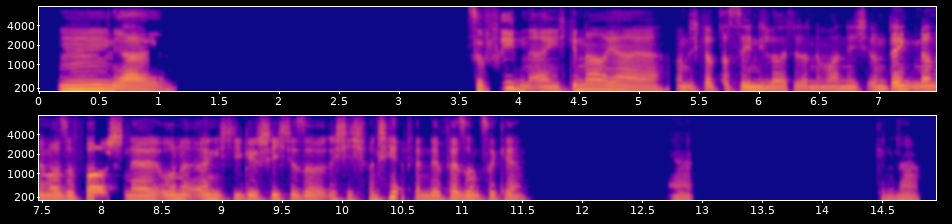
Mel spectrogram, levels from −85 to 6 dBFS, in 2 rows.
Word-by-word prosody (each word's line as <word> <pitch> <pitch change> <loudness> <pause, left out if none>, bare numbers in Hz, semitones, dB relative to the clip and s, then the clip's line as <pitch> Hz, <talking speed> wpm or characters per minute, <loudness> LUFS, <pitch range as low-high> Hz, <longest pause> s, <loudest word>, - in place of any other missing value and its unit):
Mhm. 150 +1 +6
Ja, 135 0 +4
ja. 135 +3 -7 2.5
Zufrieden 150 +3 -1
eigentlich, 125 +1 -2
genau, 165 +2 +1
ja, 145 -1 +1
ja. 130 +2 -4
Und 130 -1 -5
ich 125 - -8
glaube, 130 -1 -4
das 125 0 -6
sehen 125 0 +3
die 120 - +1
Leute 115 +1 -3
dann 115 0 -4
immer 115 0 -4
nicht 115 +1 -4
und 120 +1 -3
denken 140 -1 +4
dann 130 +1 +2
immer 135 -1 +1
so 125 0 -1
vorschnell, 130 -1 +2
ohne 140 +2 0
eigentlich 140 -2 0
die 140 - -3
Geschichte 135 +2 0
so 120 -1 -3
richtig 125 +1 -4
von 135 - -5
der 200 -2 +1
von 130 -2 -5
der 130 -1 -1
Person 135 0 0
zu 125 -1 -4
kennen. 125 -2 -6 1.2
Ja. 120 0 -8 1.5
Genau. 120 -1 -7
130 Hz, 155 wpm, -23 LUFS, 125-140 Hz, 2.5 s, Mhm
